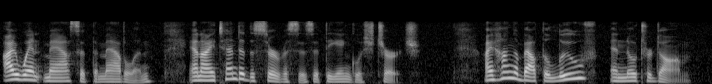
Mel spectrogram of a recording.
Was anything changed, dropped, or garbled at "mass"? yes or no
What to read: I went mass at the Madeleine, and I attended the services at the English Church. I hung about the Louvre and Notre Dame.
no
